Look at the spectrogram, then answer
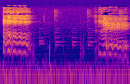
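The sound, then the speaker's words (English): A person imitates a goat with two wavering, nasal bleats, a short one at the start and another after a brief pause, fairly loud, with no talking. “That was me that time.”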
